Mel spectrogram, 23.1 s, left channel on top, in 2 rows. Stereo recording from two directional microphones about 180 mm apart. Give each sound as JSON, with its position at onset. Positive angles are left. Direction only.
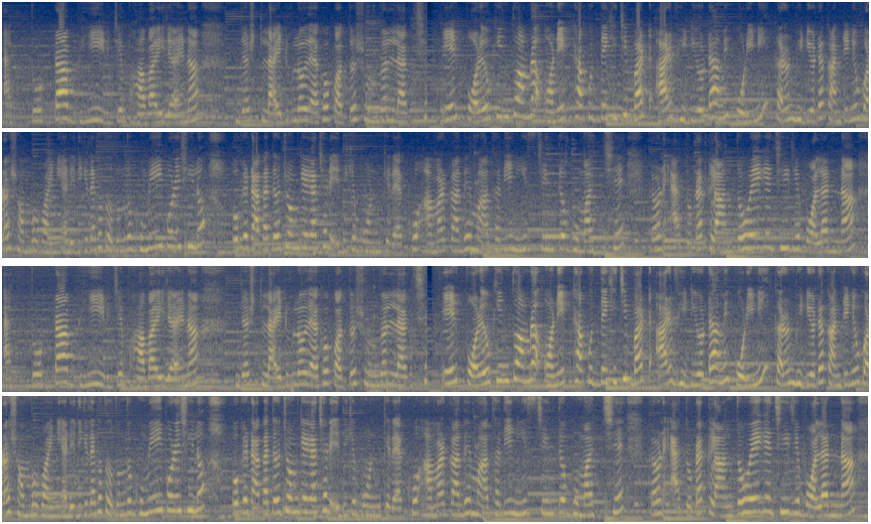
{"t": 0.7, "sound": "a woman's voice", "side_deg": -10}
{"t": 5.9, "sound": "a woman's voice", "side_deg": -30}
